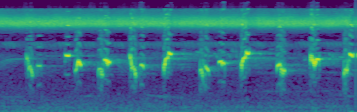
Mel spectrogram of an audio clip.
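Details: Sooty-headed bulbul calling companions at morning, giving lively two-part slurred chirps, each dipping then rising, about three per second in an unbroken chatter above steady hiss.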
